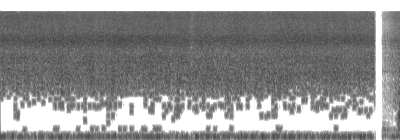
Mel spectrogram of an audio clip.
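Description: Diced pork belly and onions sizzling steadily in a hot frying pan; the sizzle cuts out for a moment just before the end.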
